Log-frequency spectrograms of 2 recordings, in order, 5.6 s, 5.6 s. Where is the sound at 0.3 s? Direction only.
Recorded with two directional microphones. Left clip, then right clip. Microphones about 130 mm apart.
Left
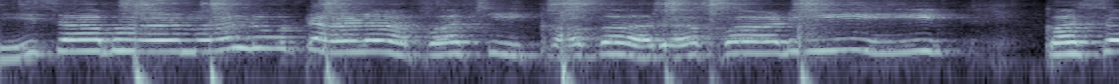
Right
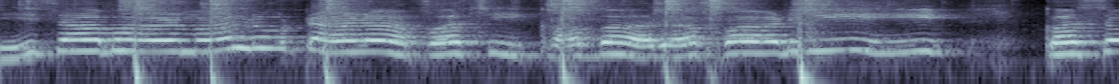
30° right (ahead or behind).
